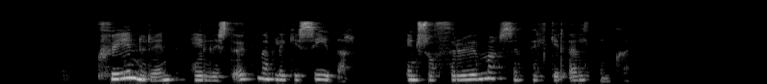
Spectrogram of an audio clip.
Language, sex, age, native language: Icelandic, female, 40-49, Icelandic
